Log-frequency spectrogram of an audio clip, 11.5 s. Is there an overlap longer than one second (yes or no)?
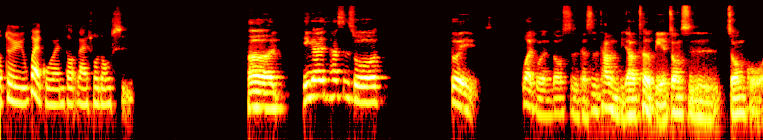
no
